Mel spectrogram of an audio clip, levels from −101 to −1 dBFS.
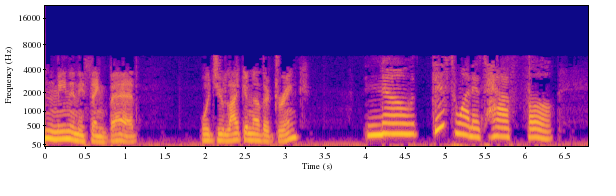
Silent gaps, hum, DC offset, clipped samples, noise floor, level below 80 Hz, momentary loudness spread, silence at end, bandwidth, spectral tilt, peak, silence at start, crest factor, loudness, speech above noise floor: none; none; under 0.1%; under 0.1%; -43 dBFS; -44 dBFS; 9 LU; 0.05 s; 6.2 kHz; -8 dB/octave; -6 dBFS; 0 s; 14 dB; -20 LUFS; 24 dB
